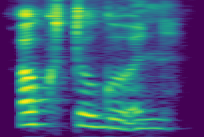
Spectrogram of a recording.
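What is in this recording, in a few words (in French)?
"octogone", French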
